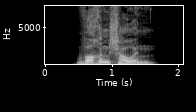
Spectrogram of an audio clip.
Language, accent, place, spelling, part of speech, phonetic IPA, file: German, Germany, Berlin, Wochenschauen, noun, [ˈvɔxn̩ˌʃaʊ̯ən], De-Wochenschauen.ogg
- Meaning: plural of Wochenschau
